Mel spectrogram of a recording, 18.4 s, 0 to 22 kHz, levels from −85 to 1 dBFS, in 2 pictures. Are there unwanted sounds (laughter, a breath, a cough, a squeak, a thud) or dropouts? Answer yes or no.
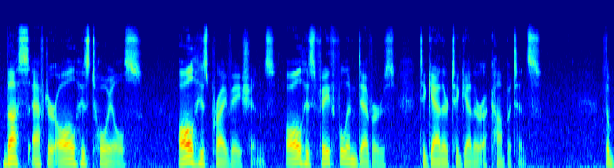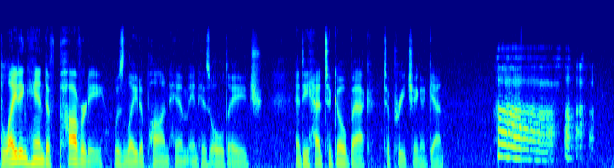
yes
